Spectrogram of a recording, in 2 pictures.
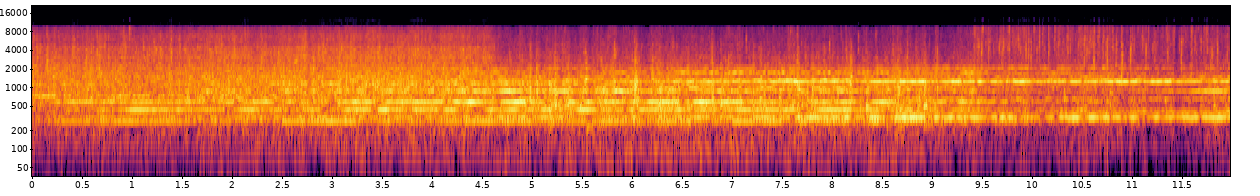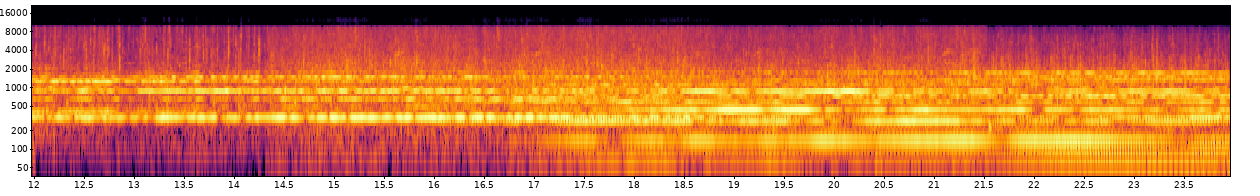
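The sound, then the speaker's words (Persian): Steady rain patters on a hard surface, a dense, continuous hiss of drops with faint tonal hum underneath, holding at an even level throughout with no voices. “اگه چیزی مشابه بارش بارون توی خونه وجود داشت، اون وقت کل اتاق یک بُعد و شکل جدید پیدا می‌کرد.”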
